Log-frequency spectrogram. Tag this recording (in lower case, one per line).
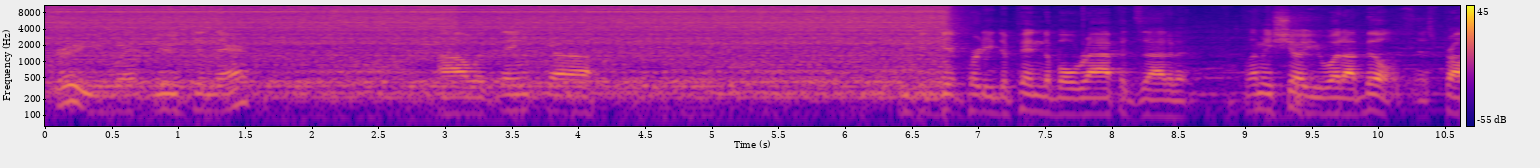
speech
